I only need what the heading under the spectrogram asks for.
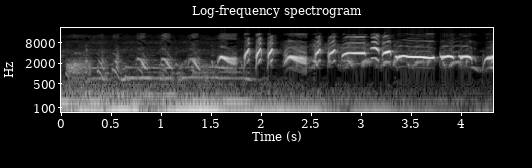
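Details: Chinese hwamei from Hà Giang, Vietnam: a few quieter slurred notes, then a burst of loud, sharp, high chirps and sustained whistled notes in quick succession, with a low background hum.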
